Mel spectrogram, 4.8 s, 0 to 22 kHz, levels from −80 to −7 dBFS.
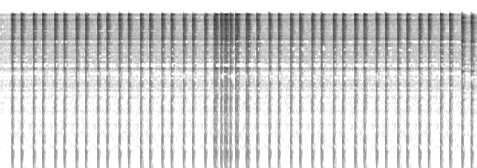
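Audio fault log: Throughout, channel delay (doubling): one channel arrives 92.9 ms late, which fits a 4096-sample buffer, and summing to mono gives every onset an equal-level slap echo. The waveform shows each transient repeated at that spacing, and the spectrogram shows paired vertical onsets.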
